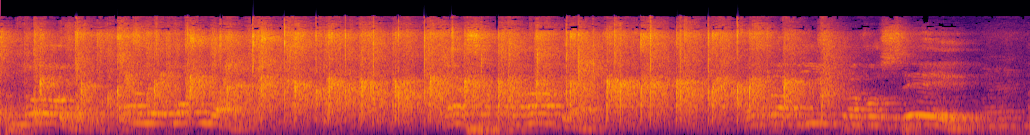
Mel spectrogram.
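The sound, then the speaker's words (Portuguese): An audience applauds steadily for several seconds, a loud, dense wash of clapping with voices calling out over it, tapering off toward the end. “Aleluia, vamos aplaudir ao”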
